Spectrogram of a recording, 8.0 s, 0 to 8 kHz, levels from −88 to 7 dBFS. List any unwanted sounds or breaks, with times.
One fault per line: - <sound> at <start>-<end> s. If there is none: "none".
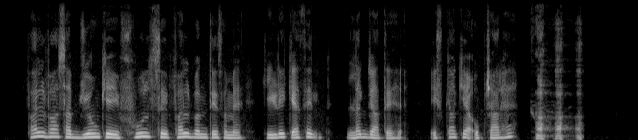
- laugh at 6.6-7.3 s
